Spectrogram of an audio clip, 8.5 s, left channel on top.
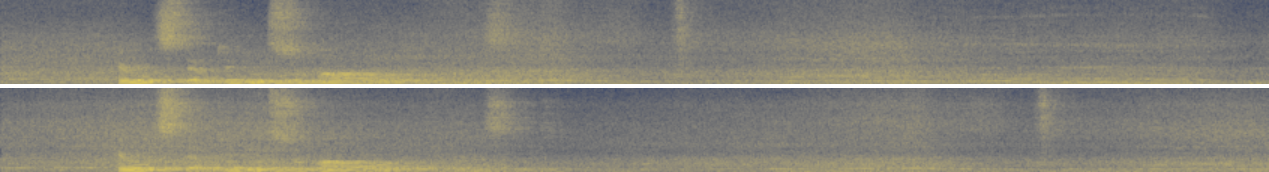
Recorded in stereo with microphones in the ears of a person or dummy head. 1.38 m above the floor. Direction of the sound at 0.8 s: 20° right (ahead or behind).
